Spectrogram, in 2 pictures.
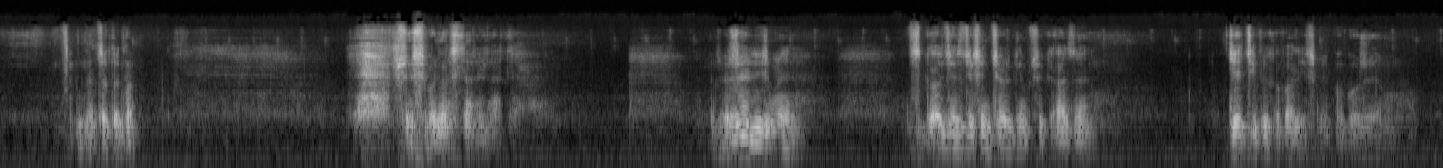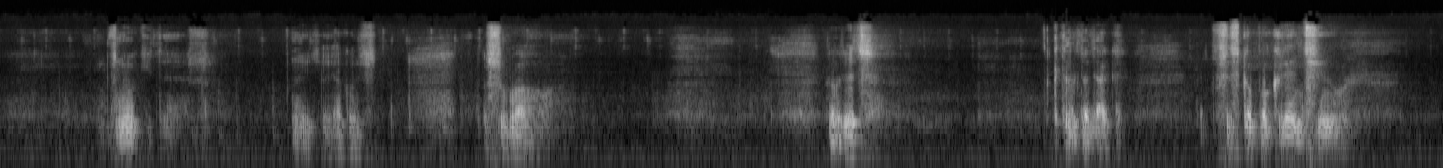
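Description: A middle-aged man speaks quietly and seriously close by.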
